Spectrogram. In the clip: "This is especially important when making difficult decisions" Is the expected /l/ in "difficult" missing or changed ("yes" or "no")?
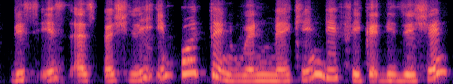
yes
